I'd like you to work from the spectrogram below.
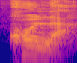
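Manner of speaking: "color" said kola, with an O vowel; Jamaican pronunciation. Shown as a demonstration. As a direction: say "color" the Patois way, as KOH-la. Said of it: "it's pronounced as".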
